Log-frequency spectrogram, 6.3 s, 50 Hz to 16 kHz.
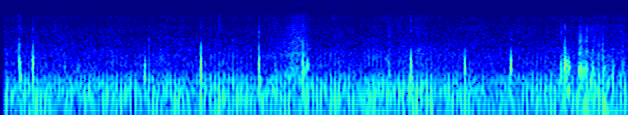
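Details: A brown tabby cat, rescued as a weak kitten in late May 2015, snuggling affectionately on a lap indoors. A soft, continuous low rumbling purr runs throughout, with small scattered clicks and rustles.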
